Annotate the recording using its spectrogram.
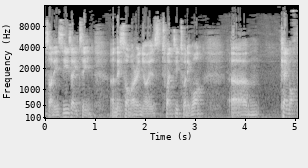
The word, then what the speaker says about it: Romarinho: With a goal from his first ever touch in the Copa Libertadores from Romarinho.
